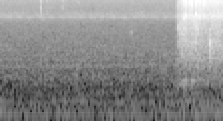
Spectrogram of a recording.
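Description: Faint room tone with a low hum, then near the end a steady hiss of rain on wet concrete paving starts suddenly and much louder.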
